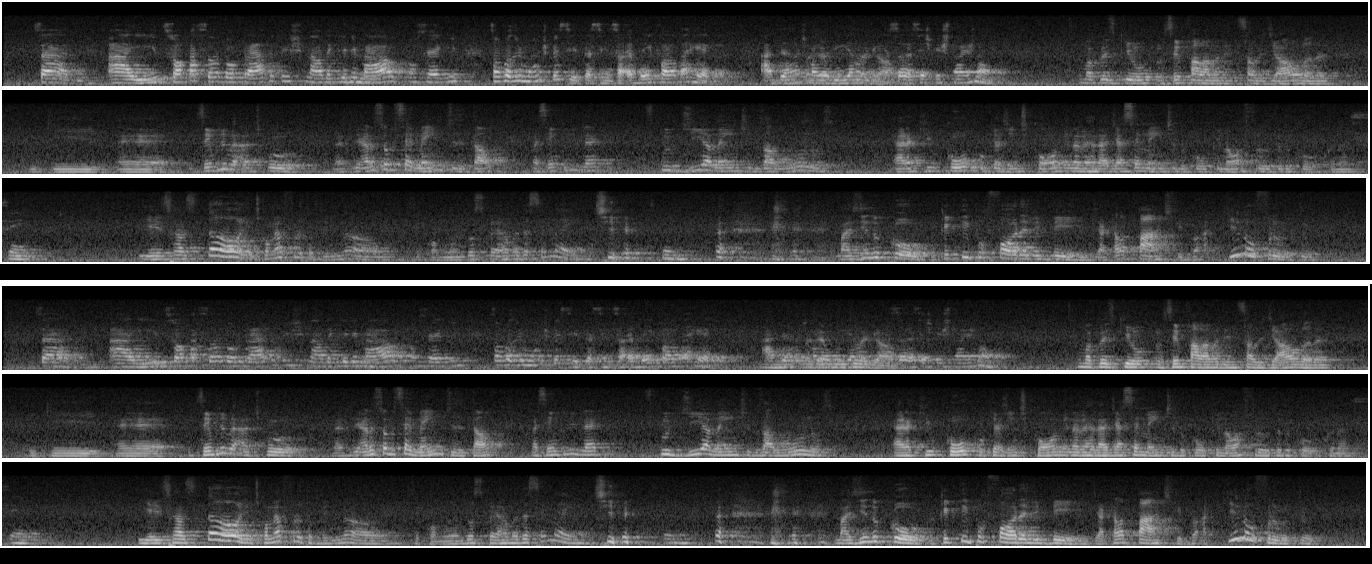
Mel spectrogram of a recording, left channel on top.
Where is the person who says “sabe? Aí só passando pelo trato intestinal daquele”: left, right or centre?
Left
